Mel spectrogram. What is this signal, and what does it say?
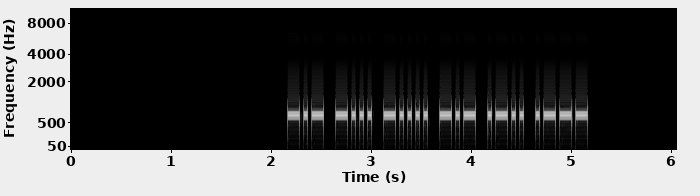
Morse code, heard as a keyed tone, about 30 wpm, 700 Hz. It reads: KB6KLJ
